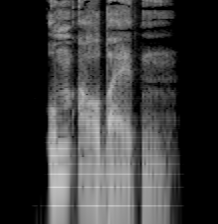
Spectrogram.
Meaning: 1. to rework, revamp 2. to revise
- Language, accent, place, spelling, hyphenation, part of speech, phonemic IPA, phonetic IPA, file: German, Germany, Berlin, umarbeiten, um‧ar‧bei‧ten, verb, /ˈʊmˌaʁbaɪ̯tən/, [ˈʊmˌaʁbaɪ̯tn̩], De-umarbeiten.ogg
